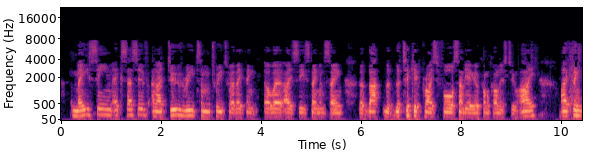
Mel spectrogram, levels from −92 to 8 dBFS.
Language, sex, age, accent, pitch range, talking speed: English, male, 30-49, British, 110-140 Hz, 195 wpm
